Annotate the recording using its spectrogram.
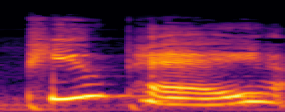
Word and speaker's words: pupae: That mulch is also perfect habitat for invertebrates that birds eat, including the pupae. I had to look this word up. It's P-U-P-A-E. I did not know that word. Pupae, it's pronounced. I had to look up the pronunciation.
